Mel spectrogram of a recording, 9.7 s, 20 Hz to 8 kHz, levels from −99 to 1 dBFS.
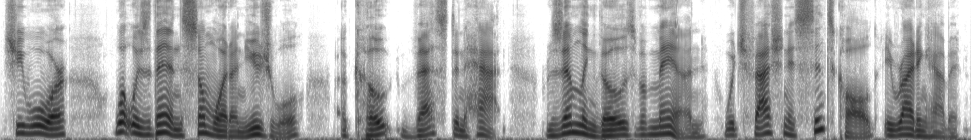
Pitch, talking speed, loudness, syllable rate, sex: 130 Hz, 155 wpm, -18 LUFS, 4.5 syllables/s, male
